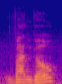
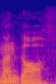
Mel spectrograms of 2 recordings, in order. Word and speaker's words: Van Gogh: And one theory of this is that there's some people think that Van Gogh or Van Gogh, depending on how you're pronouncing it, is that he might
